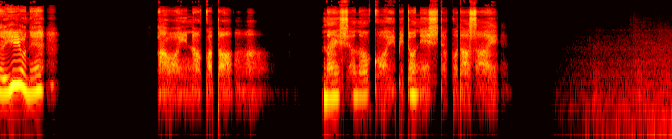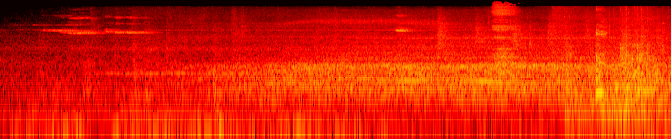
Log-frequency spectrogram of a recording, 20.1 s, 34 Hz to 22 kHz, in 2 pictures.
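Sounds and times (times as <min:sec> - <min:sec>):
speech: 0:00.0 - 0:00.9, 0:02.4 - 0:04.0, 0:04.8 - 0:07.6
train pulling into a station rumbling: 0:08.6 - 0:20.1
thin metallic train wheel squeals: 0:09.4 - 0:13.8, 0:15.9 - 0:17.9.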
